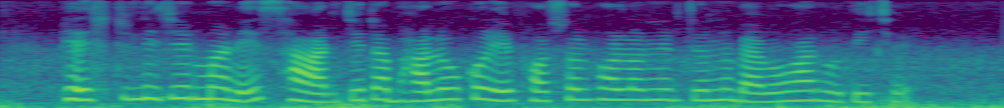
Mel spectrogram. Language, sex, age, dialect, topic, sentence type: Bengali, male, 18-24, Western, agriculture, statement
